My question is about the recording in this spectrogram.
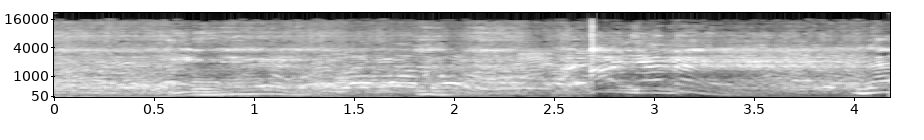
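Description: Speech only: several men talking over one another on stage, partly through microphones.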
